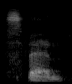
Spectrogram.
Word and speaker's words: Sven: No. There is a Sven that's pronounced with a W, but mine is with a V. – Okay. – Oh, like S-W-E-N? – Mm-hmm.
